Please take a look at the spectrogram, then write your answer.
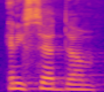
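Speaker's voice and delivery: ordinary delivery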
